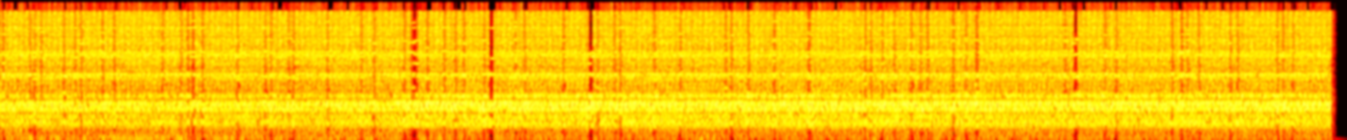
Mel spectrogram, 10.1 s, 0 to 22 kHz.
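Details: 2005 Nissan Wingroad (DBA-Y12), 103,064 km: constant loud droning roar with steady whine from the alternator; worn alternator bearing, fixed by fitting a rebuilt alternator.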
